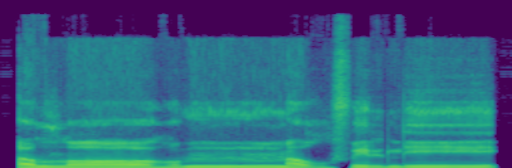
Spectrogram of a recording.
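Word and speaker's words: اللهم: আমরা তাহলে শুরু করছি আল্লাহুম্মা এখানে আল্লাহ বলবো না ল উচ্চারণ করবো এবং এক আলিফ টান দিব দুই সেকেন্ড পরিমাণ লম্বা করব আল্লাহুম্মা এখানে মোটা করে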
